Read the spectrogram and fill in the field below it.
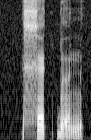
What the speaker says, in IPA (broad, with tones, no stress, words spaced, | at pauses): xɛ˦˥k̚ɓə˧˩˨n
